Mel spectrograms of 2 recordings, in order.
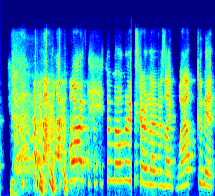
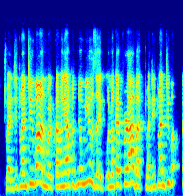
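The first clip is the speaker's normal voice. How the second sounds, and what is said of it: Put-on Swedish accent. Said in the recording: “that your Swedish accent? ... You did sound a bit like Swedish Chef from The Muppets.”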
